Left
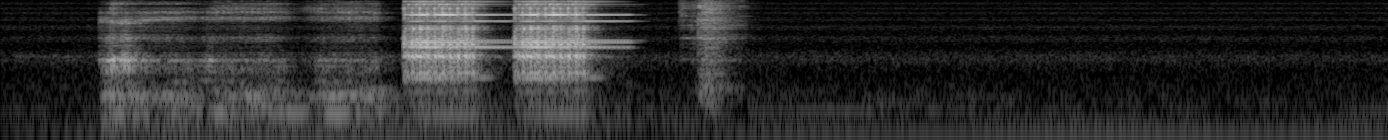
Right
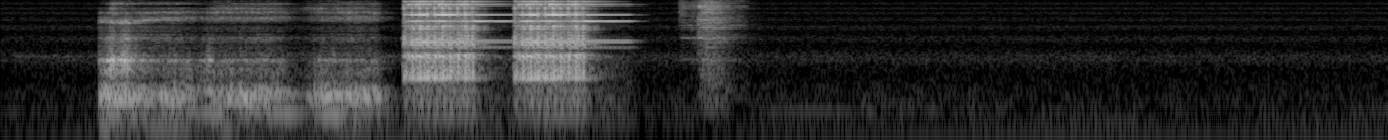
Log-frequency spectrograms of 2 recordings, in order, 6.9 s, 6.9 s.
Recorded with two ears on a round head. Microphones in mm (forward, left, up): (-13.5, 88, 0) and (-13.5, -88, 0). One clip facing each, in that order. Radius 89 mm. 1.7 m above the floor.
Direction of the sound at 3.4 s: 50° left (ahead or behind).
